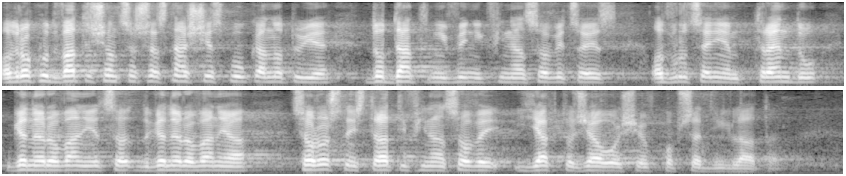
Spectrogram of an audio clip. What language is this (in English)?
Polish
